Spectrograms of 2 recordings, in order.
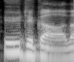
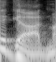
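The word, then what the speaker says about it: Ødegaard: That's Haaland and Udegaard, that's how you're supposed to say it. My cousin Udegaard. Lives in Norway. – It's Udegaard, man.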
